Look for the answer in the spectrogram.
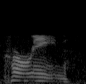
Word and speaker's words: Corrine: Okay, my name is actually pronounced Corinne. – Corinne. – Okay. – Is it spelled C-O-R-E-E-N, or how is it spelled? – Yeah, C-O-R-R-I-N-E.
